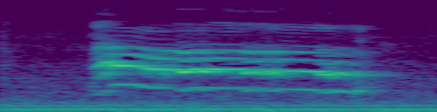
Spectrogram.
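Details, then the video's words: Bengal cat named Samuel, indoors, meowing to keep its owner informed of where he is and what he's doing: one long drawn-out meow lasting over a second, with a steady harmonic tone that sags slightly at the end, over a faint low hum. "Cutest Meow Ever, Bengal Cat Keeps Owner in the Loop"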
